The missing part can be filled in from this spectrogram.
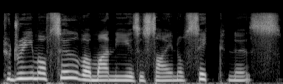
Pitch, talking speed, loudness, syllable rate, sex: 215 Hz, 210 wpm, -17 LUFS, 4.7 syllables/s, female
